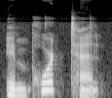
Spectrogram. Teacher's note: hold your tongue in the t position and not release it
